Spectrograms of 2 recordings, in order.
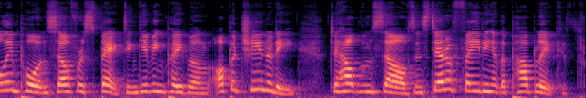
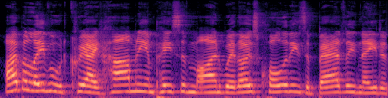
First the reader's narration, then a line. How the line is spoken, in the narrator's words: I said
